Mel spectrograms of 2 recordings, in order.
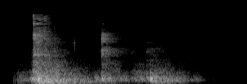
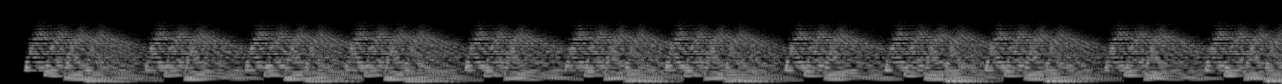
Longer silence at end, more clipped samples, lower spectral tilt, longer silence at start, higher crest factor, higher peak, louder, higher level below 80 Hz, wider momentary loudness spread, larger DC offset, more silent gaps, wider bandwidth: first, 0.45 s vs 0 s; neither; about the same, -5 dB/octave vs -5 dB/octave; about the same, 0.15 s vs 0.25 s; first, 22 dB vs 16 dB; first, -8 dBFS vs -14 dBFS; about the same, -30 LUFS vs -29 LUFS; first, -46 dBFS vs -90 dBFS; first, 15 LU vs 4 LU; neither; neither; about the same, 11.5 kHz vs 11.5 kHz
